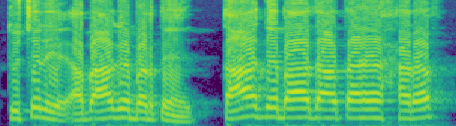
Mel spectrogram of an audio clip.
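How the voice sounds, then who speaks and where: Young man teaching a beginner lesson, a touch high in pitch, slow repetitions, keeps asking if it's understood. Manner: repeats letters slowly, checks understanding often. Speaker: Quran teacher. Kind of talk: patient step-by-step lesson.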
